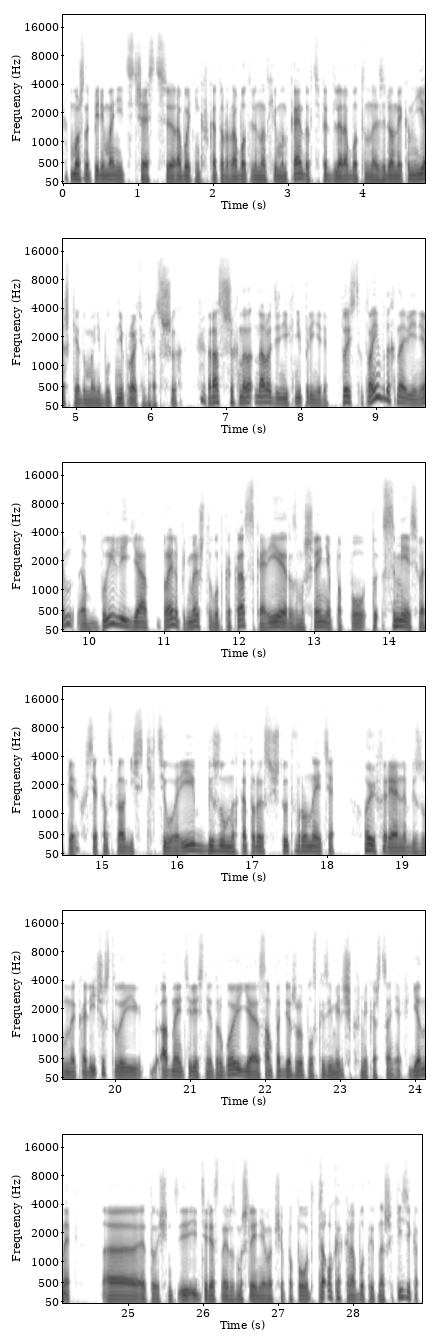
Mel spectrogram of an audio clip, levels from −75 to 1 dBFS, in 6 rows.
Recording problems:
none

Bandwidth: 14.5 kHz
